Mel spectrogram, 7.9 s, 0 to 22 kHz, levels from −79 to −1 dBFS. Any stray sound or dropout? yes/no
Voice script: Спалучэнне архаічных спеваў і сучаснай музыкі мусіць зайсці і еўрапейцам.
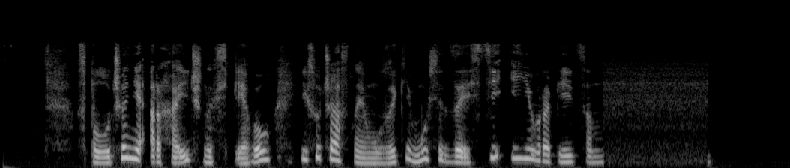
no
